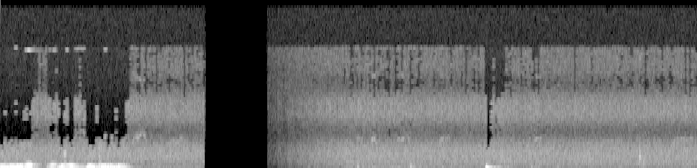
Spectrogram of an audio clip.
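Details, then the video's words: Pigeons coo in a short burst of dense, throaty, rolling sound lasting about a second. The rest is a quiet room with a single soft knock. "Περιστέρια / Pigeons"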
